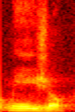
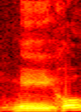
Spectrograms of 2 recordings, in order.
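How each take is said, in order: First: "mi hijo" said mee EE-zho; Ladino soft J. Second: "Mi hijo" with a throaty KH; Castilian throaty J. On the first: Teacher comparing dialects for students, "hijo" with ZH. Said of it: "In Ladino, it will be mi". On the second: Teacher comparing dialects for students, "hijo" with KH. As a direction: say "hijo" the Spanish way, J as KH. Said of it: "my son in Spanish, in Castilian". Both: Shown as a demonstration.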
